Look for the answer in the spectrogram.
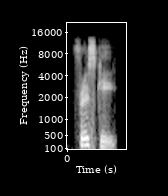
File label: "frisky", Indian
